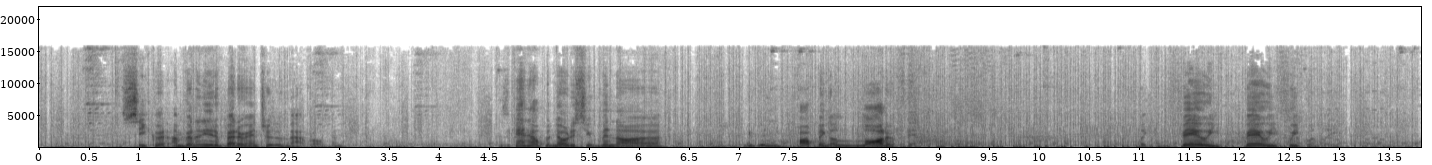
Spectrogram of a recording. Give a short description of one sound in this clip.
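Electronic video game combat effects zap and blast in bursts.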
